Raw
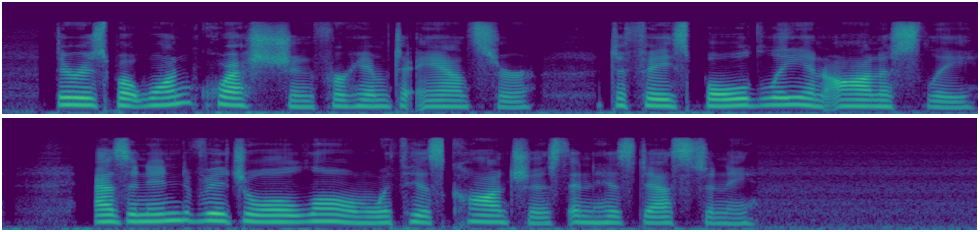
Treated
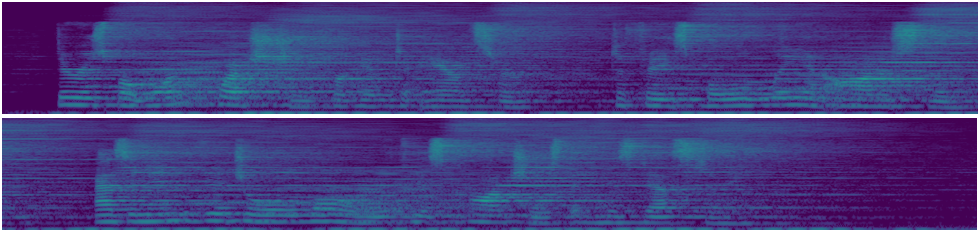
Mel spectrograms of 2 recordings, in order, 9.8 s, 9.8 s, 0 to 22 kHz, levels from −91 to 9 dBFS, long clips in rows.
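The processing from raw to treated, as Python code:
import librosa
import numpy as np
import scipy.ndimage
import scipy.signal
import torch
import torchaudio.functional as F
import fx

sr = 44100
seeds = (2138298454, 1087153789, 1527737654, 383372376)

y = scipy.signal.lfilter([1.0, -0.9], [1.0], x)
y = fx.comb_fb(y, sr, f0_hz=350.0, decay_s=0.24, harmonics='all', damping=0.0, mix_pct=90)
y = fx.rev_shimmer(y, sr, seeds[0], rt60_s=1.9, semitones=12, shimmer_db=-2, drr_db=3.0)
y = F.gain(torch.from_numpy(y), 9.0).numpy()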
